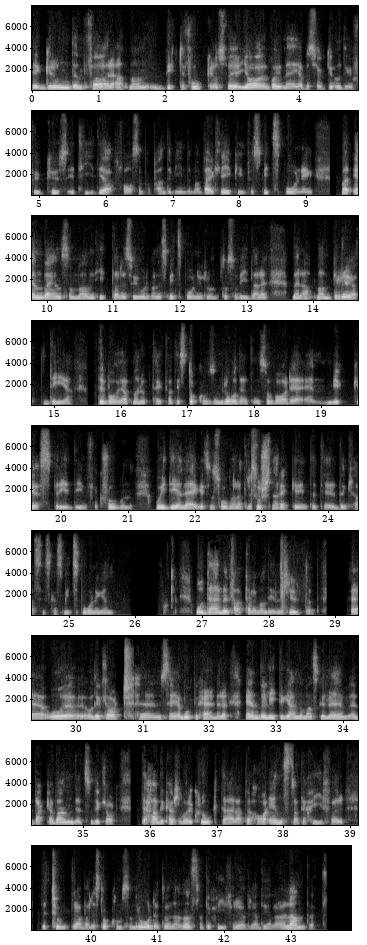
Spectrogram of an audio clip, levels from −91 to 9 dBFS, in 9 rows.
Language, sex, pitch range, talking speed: Swedish, male, 120-140 Hz, 180 wpm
